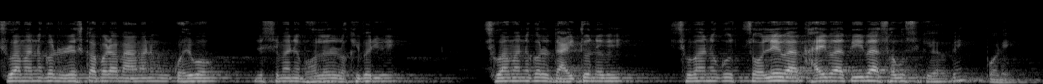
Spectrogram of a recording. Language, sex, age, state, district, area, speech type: Odia, male, 60+, Odisha, Nayagarh, rural, spontaneous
